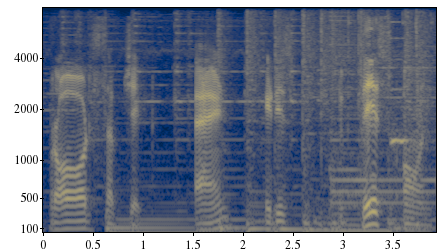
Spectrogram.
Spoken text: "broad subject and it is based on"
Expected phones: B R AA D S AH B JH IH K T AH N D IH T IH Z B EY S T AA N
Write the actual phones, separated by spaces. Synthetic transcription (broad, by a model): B R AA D S AH B JH IH K T AH N D IH T IH Z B EY S AA N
